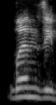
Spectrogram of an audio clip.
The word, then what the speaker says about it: Lyndsey: And my personal Instagram is Lindsay, but my name is spelled funny.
